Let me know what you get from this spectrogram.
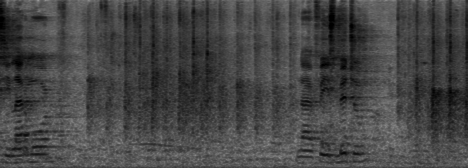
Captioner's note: applause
